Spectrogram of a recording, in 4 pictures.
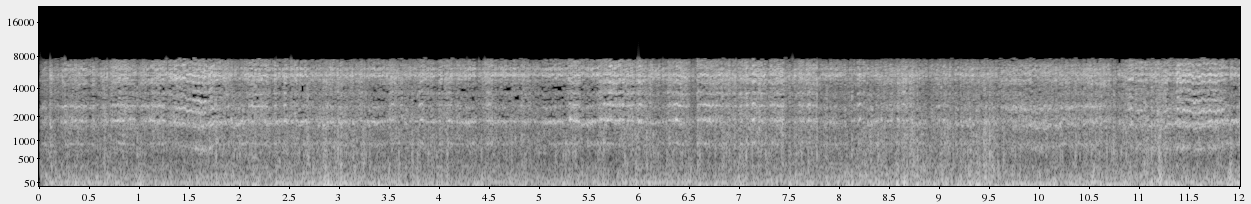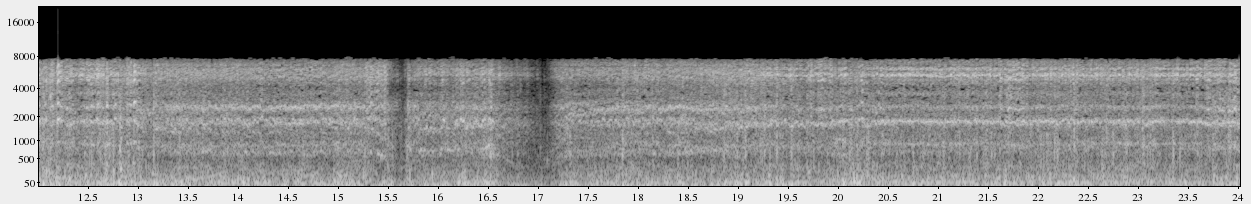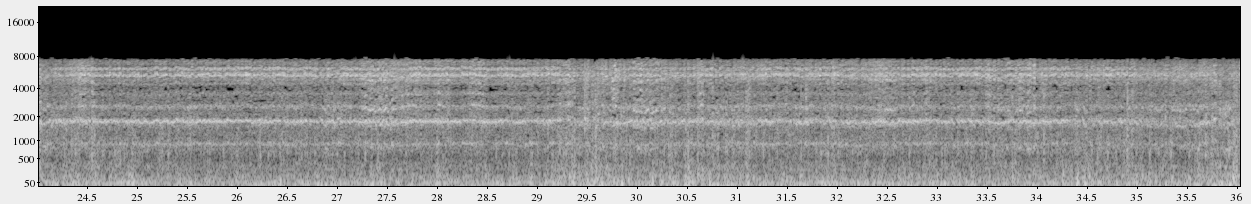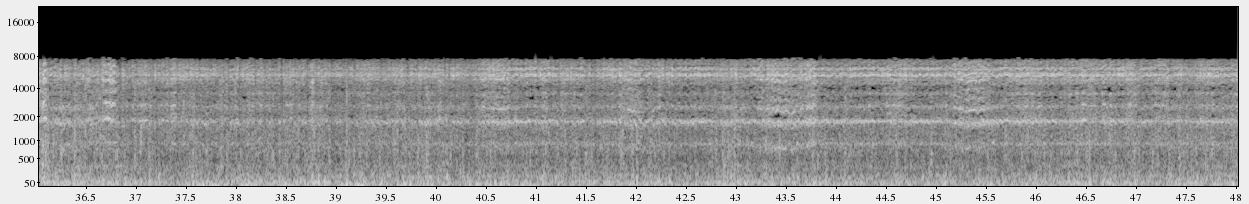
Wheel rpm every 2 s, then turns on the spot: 230, 230, 230, 230, 230, 220, 210, 160, 110, 210, 230, 230, 230, 240, 230, 230, 230, 220, 240, 230, 230, 220, 230, 230.
none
